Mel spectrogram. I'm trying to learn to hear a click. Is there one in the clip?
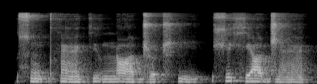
no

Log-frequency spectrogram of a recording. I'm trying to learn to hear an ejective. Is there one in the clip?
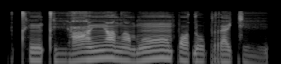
yes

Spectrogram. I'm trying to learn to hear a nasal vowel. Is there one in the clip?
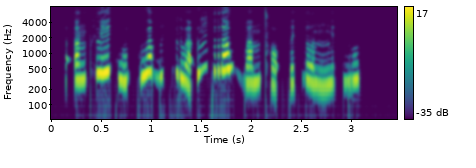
no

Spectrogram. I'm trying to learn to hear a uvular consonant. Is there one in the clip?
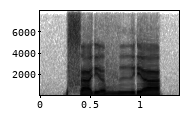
no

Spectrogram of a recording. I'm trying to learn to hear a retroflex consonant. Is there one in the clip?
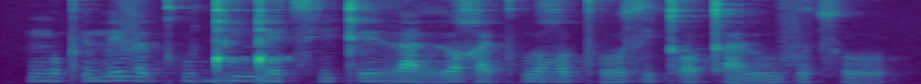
no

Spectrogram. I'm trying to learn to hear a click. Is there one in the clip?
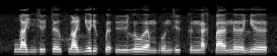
no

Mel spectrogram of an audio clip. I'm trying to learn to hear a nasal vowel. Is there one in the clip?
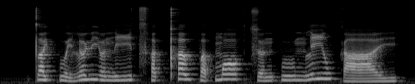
no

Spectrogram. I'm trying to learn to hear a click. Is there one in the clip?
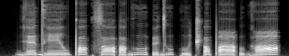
no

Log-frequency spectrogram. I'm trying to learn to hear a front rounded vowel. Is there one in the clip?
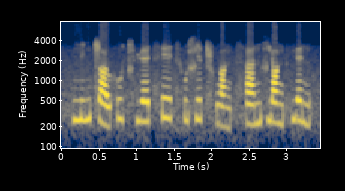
no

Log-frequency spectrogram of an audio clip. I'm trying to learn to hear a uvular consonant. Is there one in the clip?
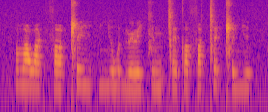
no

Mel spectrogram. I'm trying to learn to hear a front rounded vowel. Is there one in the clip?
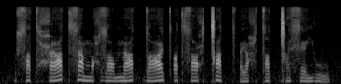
yes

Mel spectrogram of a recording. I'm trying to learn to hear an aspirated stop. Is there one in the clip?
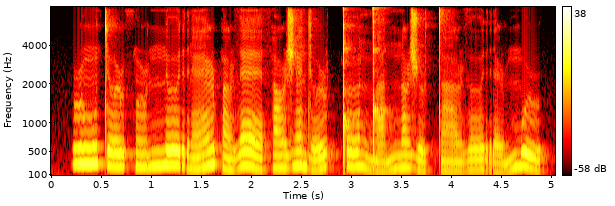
no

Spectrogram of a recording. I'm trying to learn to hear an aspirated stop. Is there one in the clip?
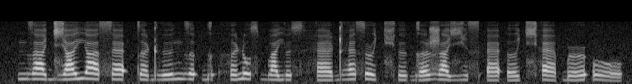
yes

